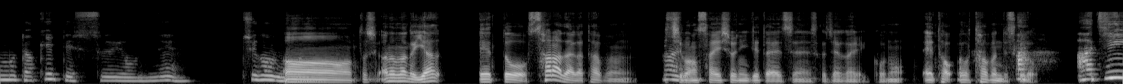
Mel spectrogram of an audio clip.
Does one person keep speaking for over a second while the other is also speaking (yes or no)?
no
